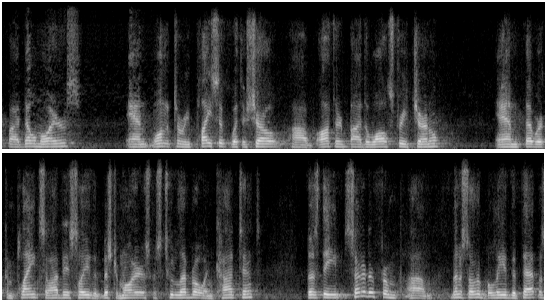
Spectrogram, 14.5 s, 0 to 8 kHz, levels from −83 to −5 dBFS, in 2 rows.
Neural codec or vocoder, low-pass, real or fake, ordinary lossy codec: codec, 24 kHz, 0.9 kbps, WavTokenizer, medium speech release version 1; 7.2 kHz; fake; Opus, 16 kbps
